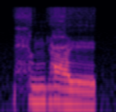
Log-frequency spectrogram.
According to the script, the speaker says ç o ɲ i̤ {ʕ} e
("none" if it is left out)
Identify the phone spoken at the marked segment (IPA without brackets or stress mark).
ʕ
